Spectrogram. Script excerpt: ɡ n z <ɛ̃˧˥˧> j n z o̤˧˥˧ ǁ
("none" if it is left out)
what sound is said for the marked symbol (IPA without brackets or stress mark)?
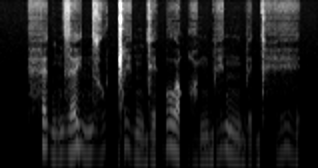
ɛ˧˥˧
